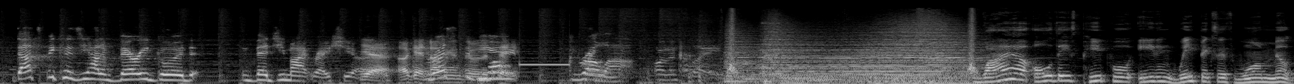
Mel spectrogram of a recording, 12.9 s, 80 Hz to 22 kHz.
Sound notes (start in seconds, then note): 4.9 beep; 7.7 upbeat music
